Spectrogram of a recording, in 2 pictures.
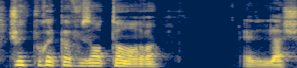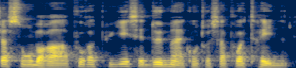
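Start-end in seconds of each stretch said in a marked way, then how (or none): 0.1-1.6 higher, anxious plea to stop; agitated interruption. A narrator's reading. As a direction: break in with a raised voice. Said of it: "l'interrompit-elle". (interruption agitée)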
